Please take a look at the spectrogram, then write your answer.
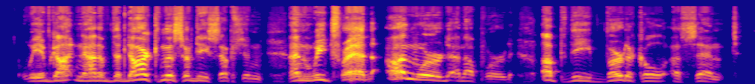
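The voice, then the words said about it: Raspy voice. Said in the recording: “I'm sounding raspy, aren't I?”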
